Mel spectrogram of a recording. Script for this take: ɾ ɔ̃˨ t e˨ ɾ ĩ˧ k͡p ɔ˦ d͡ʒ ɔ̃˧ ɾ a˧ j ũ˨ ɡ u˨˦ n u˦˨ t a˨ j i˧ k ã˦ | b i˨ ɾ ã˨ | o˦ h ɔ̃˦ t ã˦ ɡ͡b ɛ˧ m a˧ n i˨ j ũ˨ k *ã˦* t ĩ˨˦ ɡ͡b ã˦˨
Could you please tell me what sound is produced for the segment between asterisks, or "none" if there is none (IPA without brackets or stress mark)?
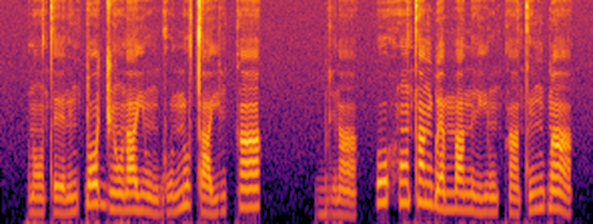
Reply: ã˨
